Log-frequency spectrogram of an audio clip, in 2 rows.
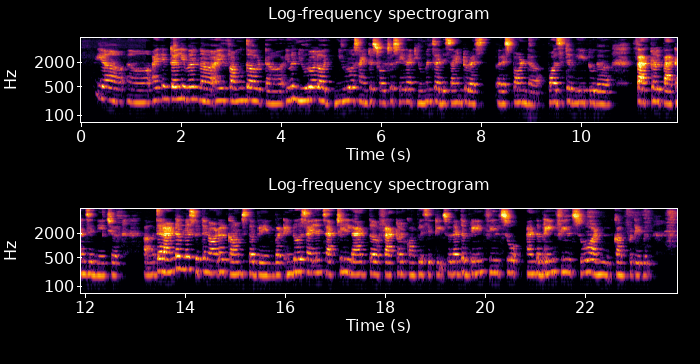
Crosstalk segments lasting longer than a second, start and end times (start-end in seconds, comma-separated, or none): none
